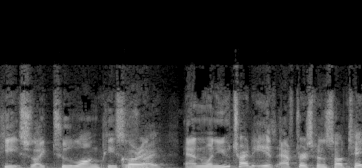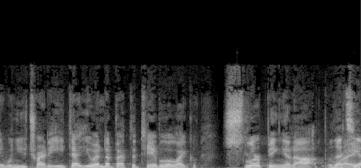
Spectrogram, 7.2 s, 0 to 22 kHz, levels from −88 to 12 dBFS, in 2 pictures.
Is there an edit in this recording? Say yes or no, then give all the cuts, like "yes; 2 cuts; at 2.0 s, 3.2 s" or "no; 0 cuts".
yes; 1 cut; at 1.8 s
